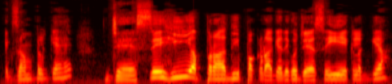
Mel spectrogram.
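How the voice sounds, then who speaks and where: A young man with a Rajasthani accent teaches an exam prep lesson in a slightly higher than usual voice. He drums in key points by repeating them and tossing rhetorical questions at his students. The sound is dry and close, with no room in it. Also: moderate pace, a little mellow, no room sound.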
